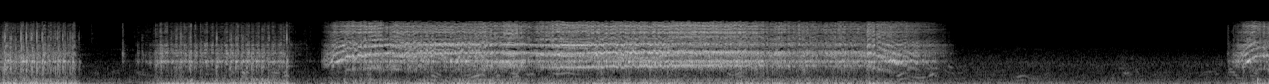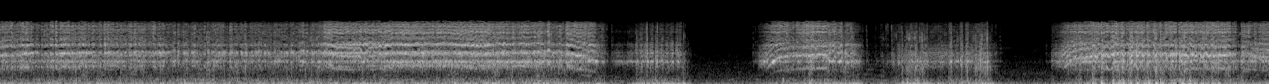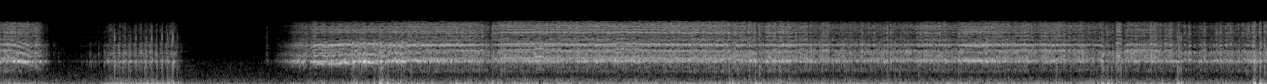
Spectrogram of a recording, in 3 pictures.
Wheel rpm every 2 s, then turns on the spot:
30, 60, 200, 220, 100, 0, 160, 230, 220, 90, 70, 60, 170, 20, 110, 160, 160, 160, 160.
18-22 26-28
